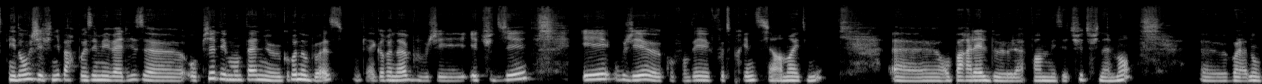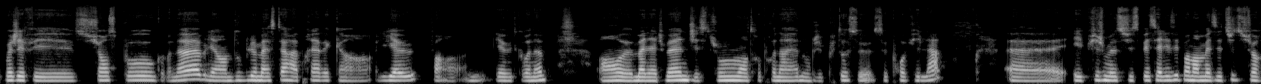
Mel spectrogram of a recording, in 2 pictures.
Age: 20-39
